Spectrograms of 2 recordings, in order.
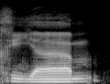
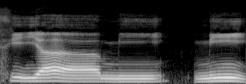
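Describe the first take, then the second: First: The word ends on a bare final m. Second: The final m is followed by a vowel. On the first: The speaker calls it right. "Kita baca khiyam" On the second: The speaker calls it wrong. "Jangan dibaca khiyami mi gitu"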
